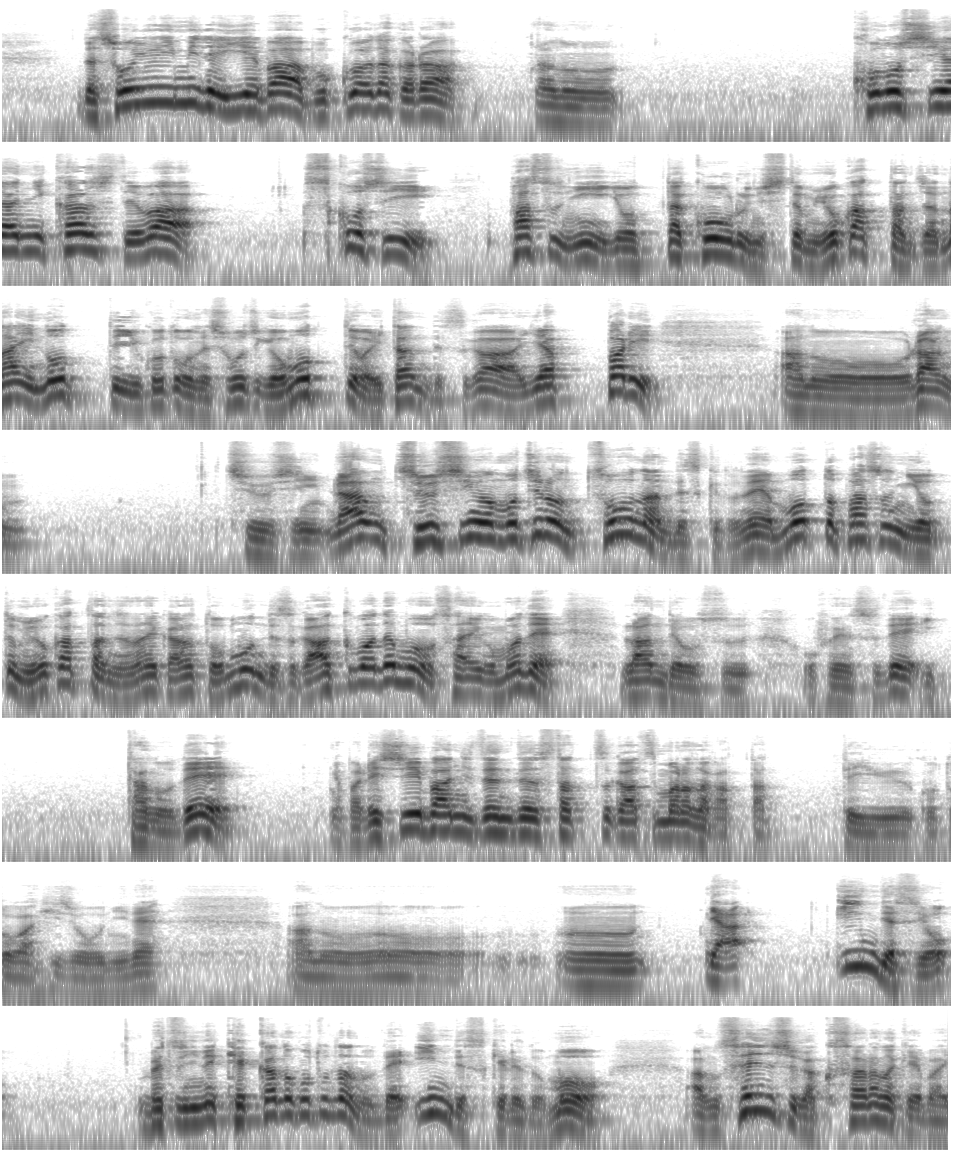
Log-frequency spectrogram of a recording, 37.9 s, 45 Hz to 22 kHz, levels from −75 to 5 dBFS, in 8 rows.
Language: Japanese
